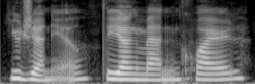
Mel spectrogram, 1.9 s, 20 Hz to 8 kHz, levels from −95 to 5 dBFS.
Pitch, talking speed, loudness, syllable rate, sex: 210 Hz, 155 wpm, -18 LUFS, 5.3 syllables/s, female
